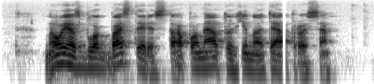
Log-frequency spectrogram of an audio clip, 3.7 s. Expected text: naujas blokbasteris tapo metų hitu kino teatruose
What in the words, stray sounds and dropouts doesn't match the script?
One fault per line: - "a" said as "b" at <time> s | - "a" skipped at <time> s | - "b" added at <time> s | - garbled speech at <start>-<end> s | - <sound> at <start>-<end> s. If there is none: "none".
- "hitu" skipped at 2.3 s
- dropout at 2.8-2.9 s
